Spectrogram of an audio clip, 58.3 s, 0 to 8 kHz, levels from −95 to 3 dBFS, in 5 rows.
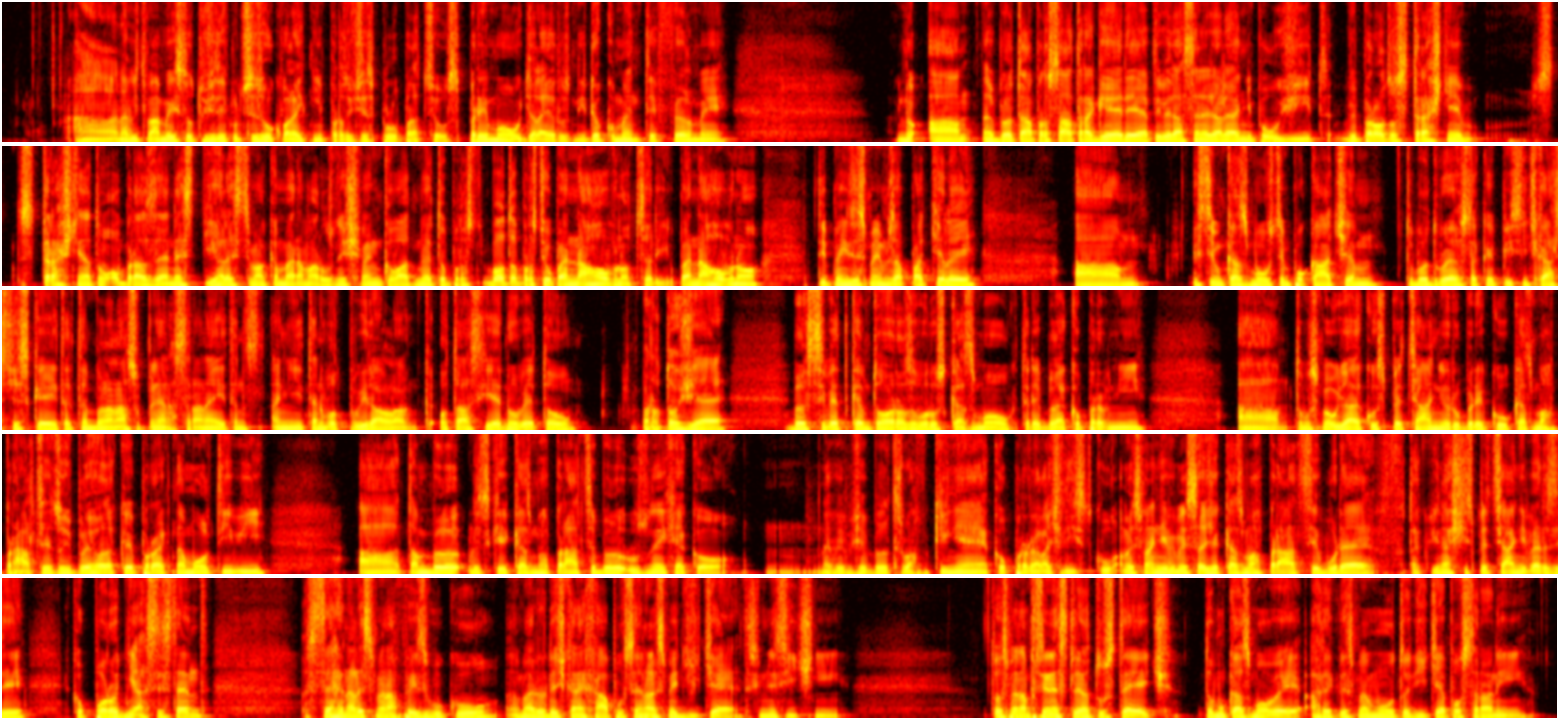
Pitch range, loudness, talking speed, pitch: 105-120 Hz, -20 LUFS, 190 wpm, 110 Hz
